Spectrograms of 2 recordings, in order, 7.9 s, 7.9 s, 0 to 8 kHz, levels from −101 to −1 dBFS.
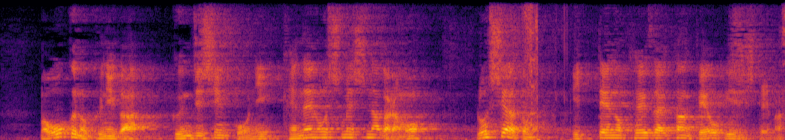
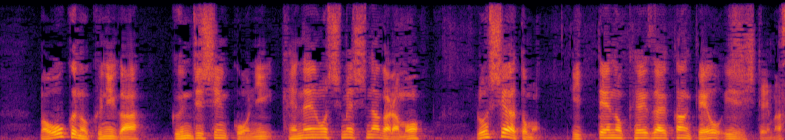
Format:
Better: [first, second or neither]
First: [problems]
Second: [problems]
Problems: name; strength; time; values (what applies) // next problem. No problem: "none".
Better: second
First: background sound (Zipper (clothing)); 16 dB below the speech // room echo; dies away in 2 s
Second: none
